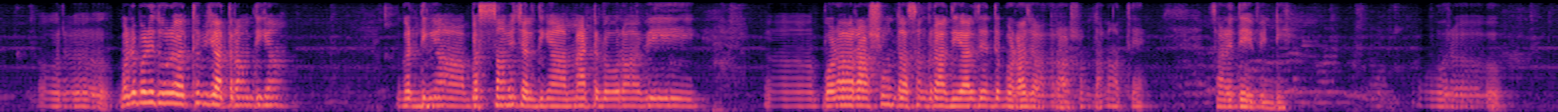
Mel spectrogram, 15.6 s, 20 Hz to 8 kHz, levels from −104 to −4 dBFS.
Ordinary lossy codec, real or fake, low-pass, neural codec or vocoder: none; fake; 7.2 kHz; vocoder, 24 kHz, 100 mel bands, Vocos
